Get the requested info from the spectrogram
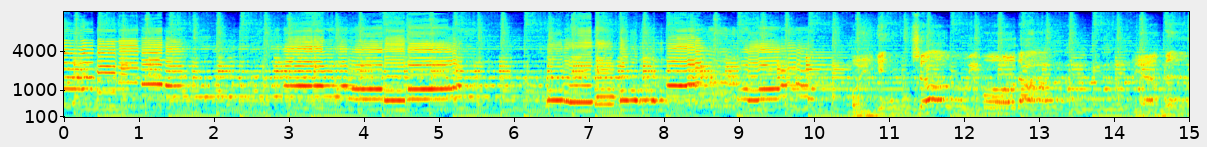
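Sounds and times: live band playing instrumental: 0:00.0 - 0:15.0.

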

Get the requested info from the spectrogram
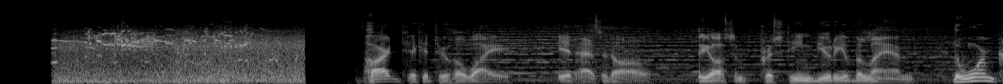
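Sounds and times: birds chirping and twittering: 0:00.5 - 0:03.1.

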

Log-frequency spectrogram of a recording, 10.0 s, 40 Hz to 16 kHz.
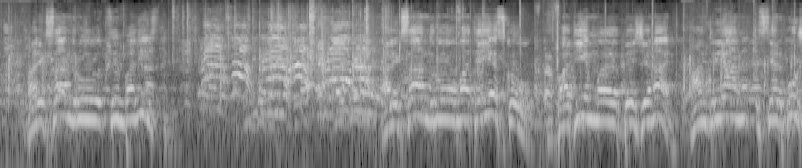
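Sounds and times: background chatter: 0:00.0 - 0:10.0
people talking and calling out: 0:00.0 - 0:10.0.

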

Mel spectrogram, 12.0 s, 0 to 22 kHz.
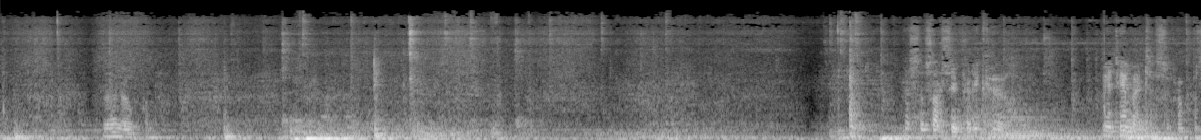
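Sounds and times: steady lift rumble: 0:00.0 - 0:12.0.

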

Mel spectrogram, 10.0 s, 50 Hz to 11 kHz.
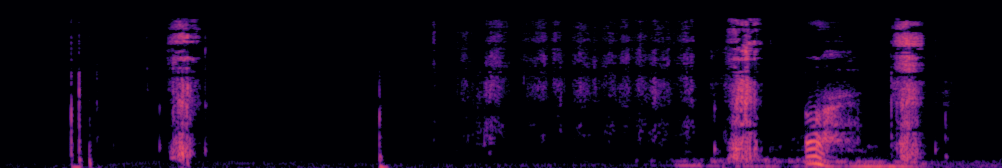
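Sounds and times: paper rustling: 0:04.4 - 0:07.0.

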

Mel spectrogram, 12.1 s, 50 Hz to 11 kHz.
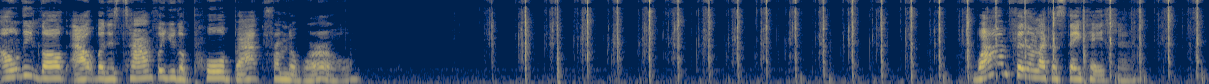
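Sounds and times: cards being shuffled: 0:04.2 - 0:12.0.

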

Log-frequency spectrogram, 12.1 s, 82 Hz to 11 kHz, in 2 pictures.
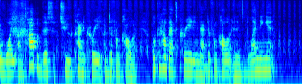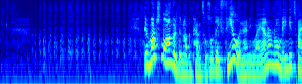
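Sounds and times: colored pencil scratching paper: 0:00.0 - 0:12.0.

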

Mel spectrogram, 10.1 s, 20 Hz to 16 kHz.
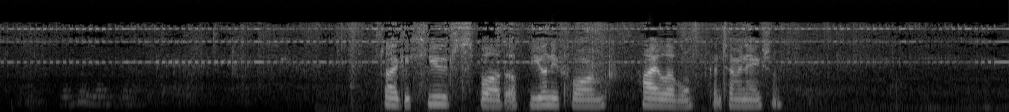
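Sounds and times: high-pitched detector alarm tone: 0:00.0 - 0:10.0.

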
